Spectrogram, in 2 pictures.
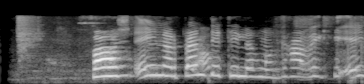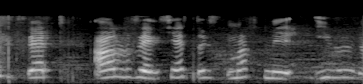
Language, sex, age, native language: Icelandic, female, 60-69, Icelandic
